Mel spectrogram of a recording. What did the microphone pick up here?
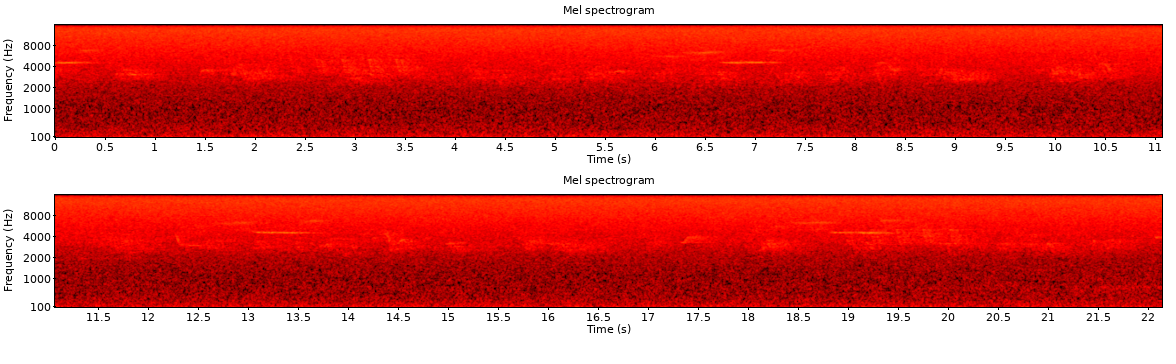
Black-throated Green Warbler, Red-eyed Vireo, Ovenbird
